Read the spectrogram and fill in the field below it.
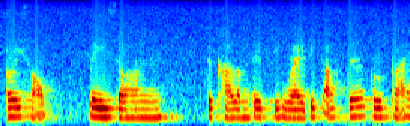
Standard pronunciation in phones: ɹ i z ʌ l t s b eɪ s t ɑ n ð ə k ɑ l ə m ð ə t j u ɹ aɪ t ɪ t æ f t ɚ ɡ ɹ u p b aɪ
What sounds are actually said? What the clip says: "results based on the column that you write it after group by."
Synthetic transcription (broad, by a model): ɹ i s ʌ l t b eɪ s ɑ n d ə k ɑ l ə m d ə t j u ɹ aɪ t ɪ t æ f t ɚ ɡ ɹ u p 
